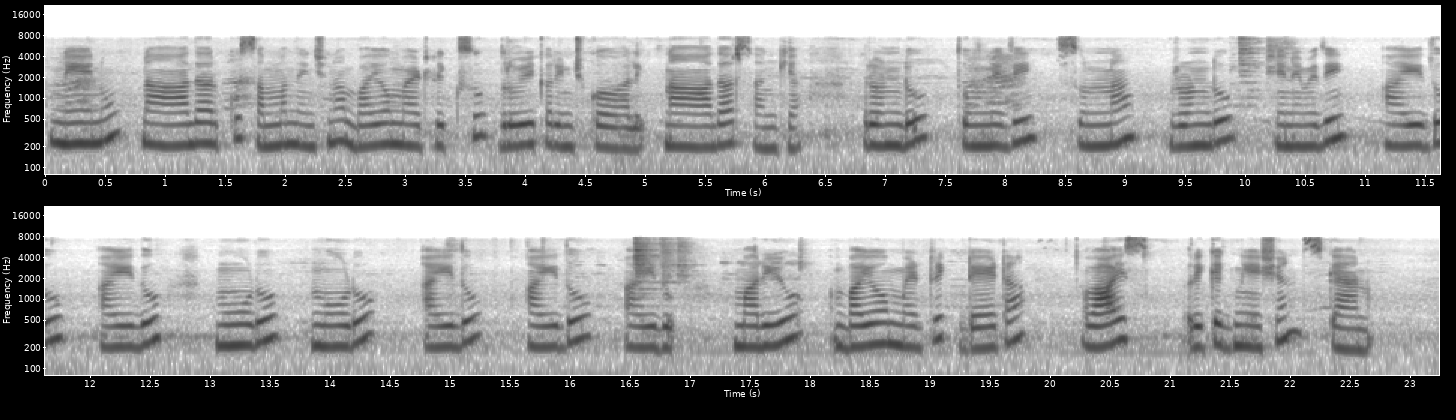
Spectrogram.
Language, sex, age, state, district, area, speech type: Telugu, female, 18-30, Andhra Pradesh, Eluru, urban, read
